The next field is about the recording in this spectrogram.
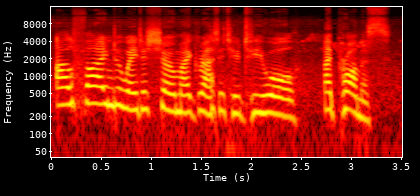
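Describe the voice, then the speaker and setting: A woman playing a spirited, grateful settler wife in a video game cutscene, heartfelt and expressive. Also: a little high, moderate pace.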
